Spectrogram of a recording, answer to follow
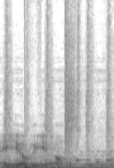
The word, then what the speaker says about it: Ayoba-Yo: brands and the adverse port industry just like a yo-yo that's pronounced stay tuned for another Reddy Eddy first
